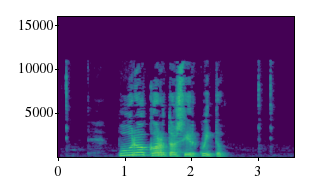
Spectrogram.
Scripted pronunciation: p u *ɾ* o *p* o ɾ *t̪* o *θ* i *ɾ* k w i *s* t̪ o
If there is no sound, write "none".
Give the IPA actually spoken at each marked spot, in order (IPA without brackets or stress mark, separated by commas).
ɾ, k, t̪, s, ɾ, none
